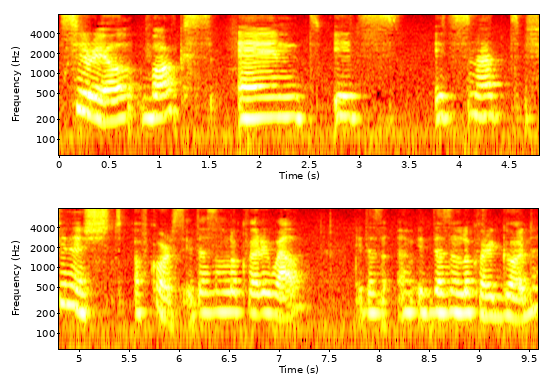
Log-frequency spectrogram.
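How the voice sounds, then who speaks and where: A woman with a non-native accent speaks at a very slow pace with fairly even intonation. Her loudness swings widely, over noticeable background noise. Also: medium pitch for a woman. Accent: own non-native accent, disliked. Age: 30s. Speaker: crafting vlogger. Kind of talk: casual vlog talk. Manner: hesitant, many fillers.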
